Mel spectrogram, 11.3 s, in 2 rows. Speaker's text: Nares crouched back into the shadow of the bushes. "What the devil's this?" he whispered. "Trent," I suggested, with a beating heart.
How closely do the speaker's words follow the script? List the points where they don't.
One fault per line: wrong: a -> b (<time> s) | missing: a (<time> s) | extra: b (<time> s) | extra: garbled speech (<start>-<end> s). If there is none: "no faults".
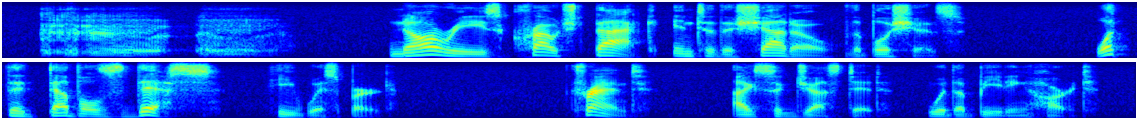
missing: of (4.2 s)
